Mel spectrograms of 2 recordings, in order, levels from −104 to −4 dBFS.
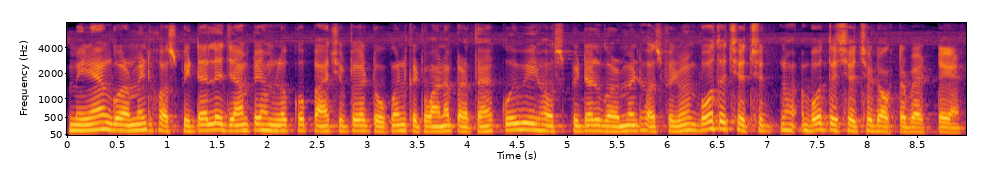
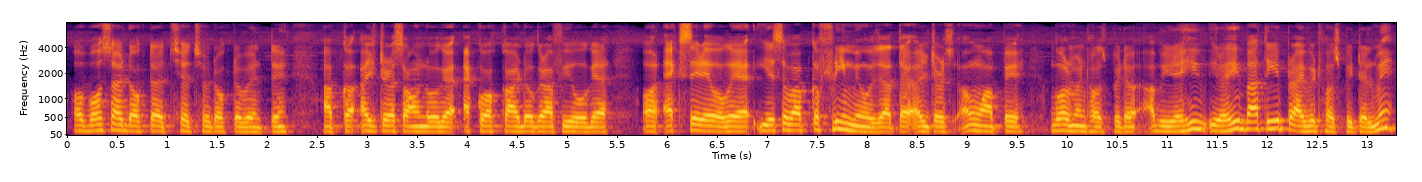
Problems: constant background noise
